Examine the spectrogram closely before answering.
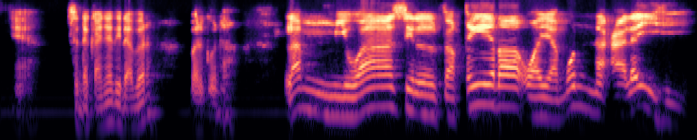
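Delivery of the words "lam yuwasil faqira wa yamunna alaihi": slow, slightly louder reading to repeat after; slow recitation for repeating. Shown as a demonstration. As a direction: read it out slowly so students can follow. (membaca pelan agar murid mengikuti)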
